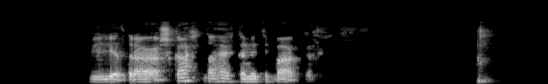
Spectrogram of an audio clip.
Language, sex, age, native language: Icelandic, male, 40-49, Icelandic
